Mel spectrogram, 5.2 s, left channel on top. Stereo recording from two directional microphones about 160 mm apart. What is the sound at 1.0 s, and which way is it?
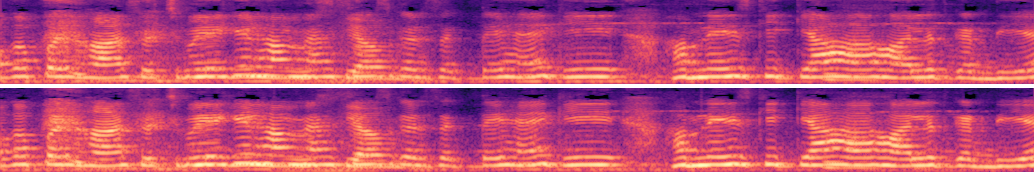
A woman's voice, 10° right (ahead or behind).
